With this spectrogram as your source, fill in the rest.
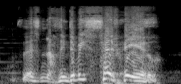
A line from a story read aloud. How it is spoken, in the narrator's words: he shouted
